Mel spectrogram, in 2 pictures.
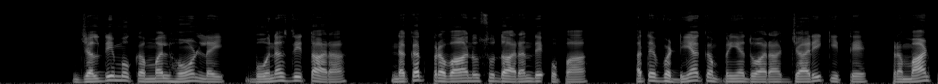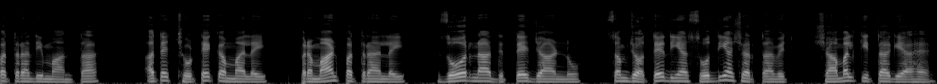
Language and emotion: Punjabi, neutral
